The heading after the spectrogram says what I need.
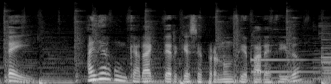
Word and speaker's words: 背: Ahora, espalda se pronuncia bèi... ¿Hay algún carácter que se pronuncie parecido? ¡Norte 北! Norte se pronuncia běi… Vale, pues ponemos que es una parte del cuerpo que se pronuncia como norte.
